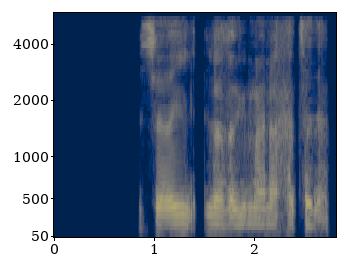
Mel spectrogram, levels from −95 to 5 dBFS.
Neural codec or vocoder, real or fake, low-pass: codec, 44.1 kHz, 3.4 kbps, Pupu-Codec; fake; 5.4 kHz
